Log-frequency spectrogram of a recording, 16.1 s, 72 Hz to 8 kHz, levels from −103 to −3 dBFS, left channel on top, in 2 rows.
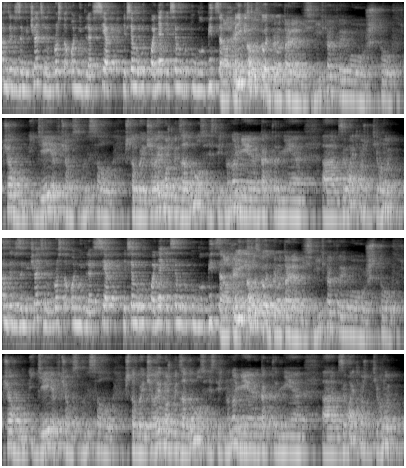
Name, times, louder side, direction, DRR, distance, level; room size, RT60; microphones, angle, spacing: voice 1, 0.0-5.6, left 1 dB, 70° left, 2 dB, 3.4 m, -25 dB
voice 2, 4.3-10.2 10.5-15.9, left 1 dB, ahead, -4 dB, 7.9 m, -28 dB
26.0 x 25.0 x 6.6 m, 1.3 s
head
